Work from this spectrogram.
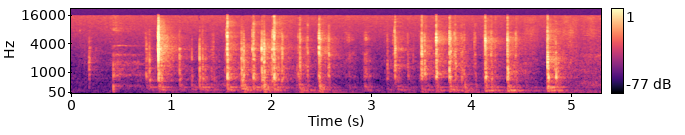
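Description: Fingertips with long, red-painted nails type on a full-size black plastic computer keyboard resting on a wooden desk. The result is a quick, uneven run of short, dry key taps with bright clicky edges and very little ring.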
